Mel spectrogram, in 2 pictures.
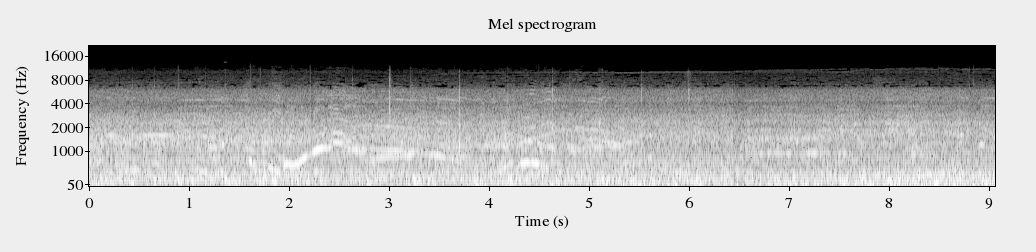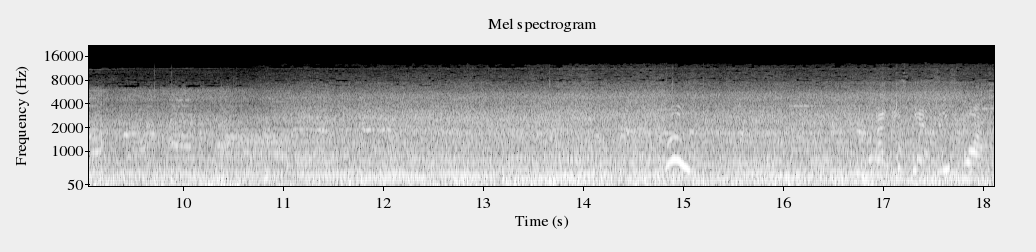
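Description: Jet boat's engines running steadily at speed, with rushing wind and water noise and passengers shouting over it now and then.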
